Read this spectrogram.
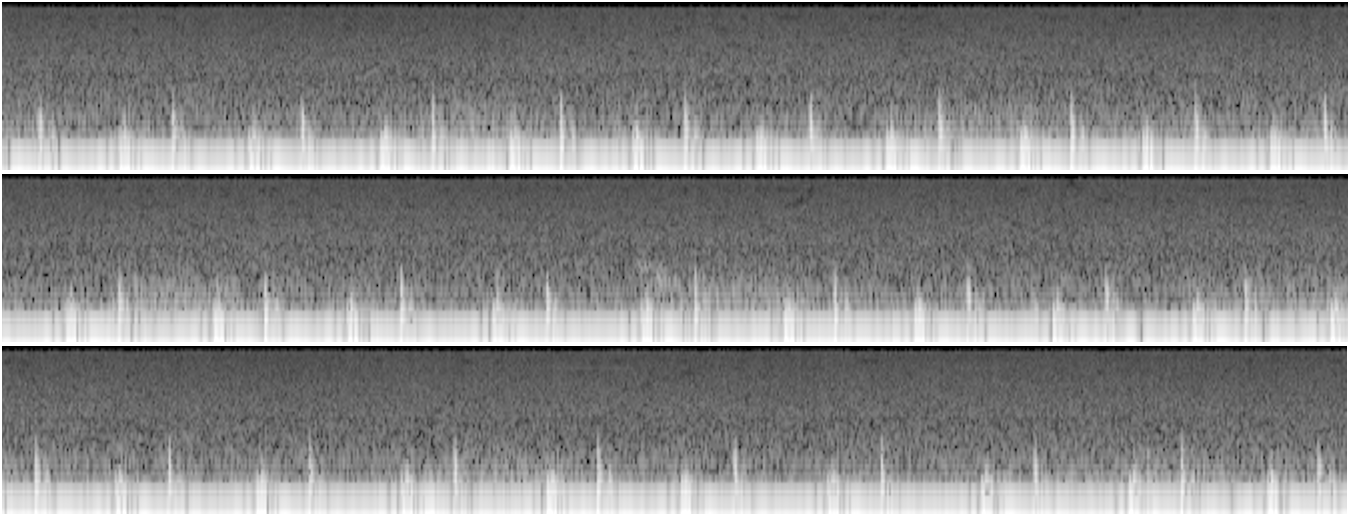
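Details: Heart sounds recorded at length while resting quietly; steady, regular low heartbeat thumps with a faint background hum: normal heart sounds.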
